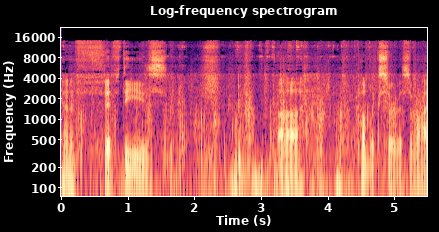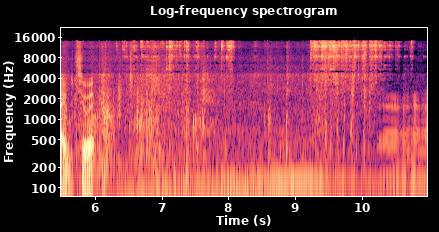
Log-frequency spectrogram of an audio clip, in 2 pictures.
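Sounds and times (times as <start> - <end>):
speech: 0.0 - 2.4, 3.2 - 3.8, 4.5 - 6.3
keys jangling while dug out of a jeans pocket: 6.3 - 8.2, 9.1 - 10.9.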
